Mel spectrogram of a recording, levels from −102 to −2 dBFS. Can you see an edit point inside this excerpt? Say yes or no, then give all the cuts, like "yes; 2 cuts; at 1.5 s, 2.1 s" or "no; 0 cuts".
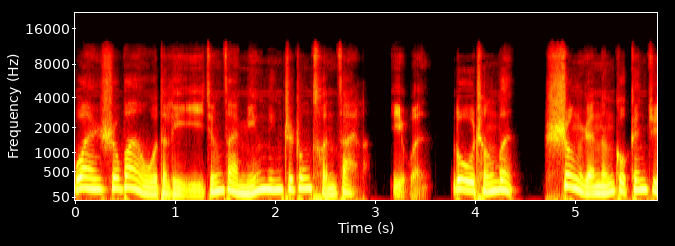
no; 0 cuts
